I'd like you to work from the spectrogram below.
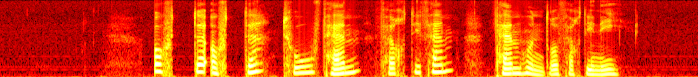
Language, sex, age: Norwegian, female, 48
